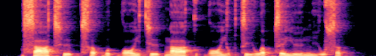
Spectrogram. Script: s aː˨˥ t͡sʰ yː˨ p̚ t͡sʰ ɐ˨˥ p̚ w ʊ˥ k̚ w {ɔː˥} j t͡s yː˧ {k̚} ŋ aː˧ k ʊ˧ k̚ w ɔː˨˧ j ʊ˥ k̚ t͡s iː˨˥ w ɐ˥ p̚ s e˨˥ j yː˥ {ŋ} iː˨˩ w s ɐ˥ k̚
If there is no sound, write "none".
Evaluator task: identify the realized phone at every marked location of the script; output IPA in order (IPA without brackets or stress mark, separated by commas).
ɔː˨, k̚, ŋ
